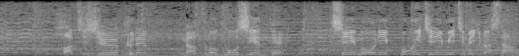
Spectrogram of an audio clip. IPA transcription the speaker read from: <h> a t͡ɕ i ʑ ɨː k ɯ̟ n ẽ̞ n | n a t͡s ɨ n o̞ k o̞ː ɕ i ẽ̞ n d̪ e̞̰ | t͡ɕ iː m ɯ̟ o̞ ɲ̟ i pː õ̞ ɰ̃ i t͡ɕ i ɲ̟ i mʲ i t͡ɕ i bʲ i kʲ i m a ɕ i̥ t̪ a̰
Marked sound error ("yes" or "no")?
no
